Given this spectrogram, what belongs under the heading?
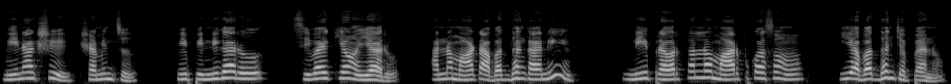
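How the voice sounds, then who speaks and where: A woman's voice: on the high side, a little slow, pauses often, dry recording, studio quality, lightly acted. A woman reading the lines of a retired elderly father-in-law who lectures his family firmly. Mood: stern. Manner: firm, lecturing.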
